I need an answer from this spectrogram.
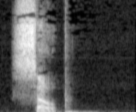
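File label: "soap", American English; gcompris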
